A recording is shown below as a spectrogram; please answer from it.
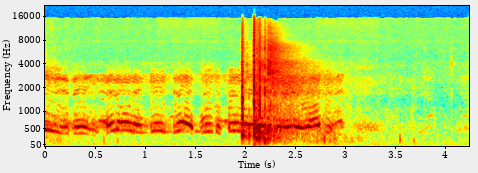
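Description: A single sharp gunshot about two seconds in, ringing briefly, over faint men's voices that die away near the end.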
